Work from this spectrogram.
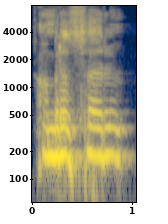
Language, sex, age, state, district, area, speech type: Punjabi, male, 60+, Punjab, Amritsar, urban, spontaneous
